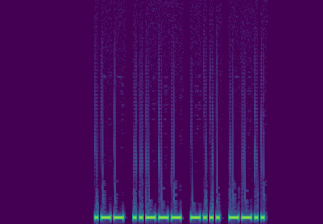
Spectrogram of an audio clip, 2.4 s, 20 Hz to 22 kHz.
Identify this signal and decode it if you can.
Morse code, heard as a keyed tone, about 52 wpm, 700 Hz. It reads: W2BZ
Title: USA Call Signs - 4 Characters - 2x Character Spacing - 50wpm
